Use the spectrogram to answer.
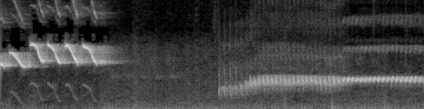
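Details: Singing yellow canary: a quick series of high sliding whistled notes, a brief pause, then a steady low rolling trill with faint high overtones.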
